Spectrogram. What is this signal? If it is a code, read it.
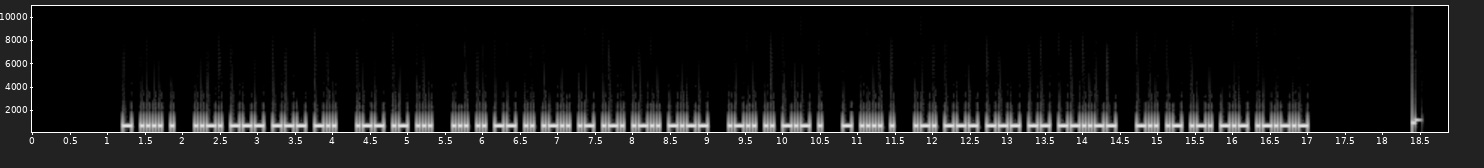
Morse code, heard as a keyed tone, about 30 wpm, 700 Hz. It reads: THE FOOD WAS SIMILARLY LIKE THE ROOM, DARK.
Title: Sentences from Top 1400 Words 30wpm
